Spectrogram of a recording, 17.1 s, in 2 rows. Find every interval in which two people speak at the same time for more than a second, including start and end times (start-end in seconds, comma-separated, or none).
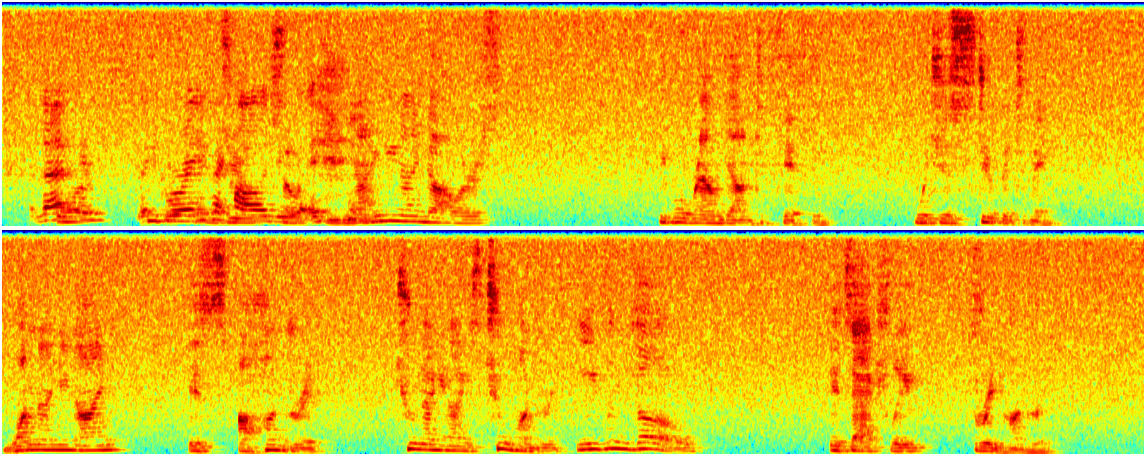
1.1-2.8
